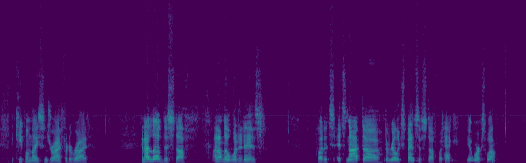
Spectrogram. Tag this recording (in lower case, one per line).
speech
